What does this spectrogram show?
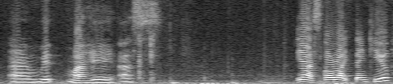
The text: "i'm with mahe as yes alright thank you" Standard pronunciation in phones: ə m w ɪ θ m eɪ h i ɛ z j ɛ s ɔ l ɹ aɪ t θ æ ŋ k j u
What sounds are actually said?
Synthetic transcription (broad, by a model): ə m w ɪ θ m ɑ h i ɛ s j ɛ s ɔ l ɹ aɪ t t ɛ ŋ k j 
